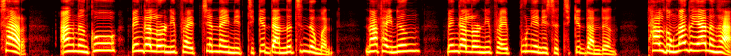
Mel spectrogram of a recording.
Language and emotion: Bodo, angry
